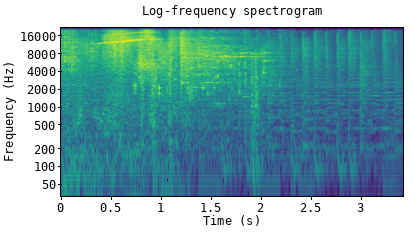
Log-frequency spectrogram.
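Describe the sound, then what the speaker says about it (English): Loud crashing smash of bones in the Fate/Stay Night visual novel game, a dense, shattering burst that rings briefly and then settles into a rougher, fading clatter. "After that, Saber smashes away the bones to protect my back."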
